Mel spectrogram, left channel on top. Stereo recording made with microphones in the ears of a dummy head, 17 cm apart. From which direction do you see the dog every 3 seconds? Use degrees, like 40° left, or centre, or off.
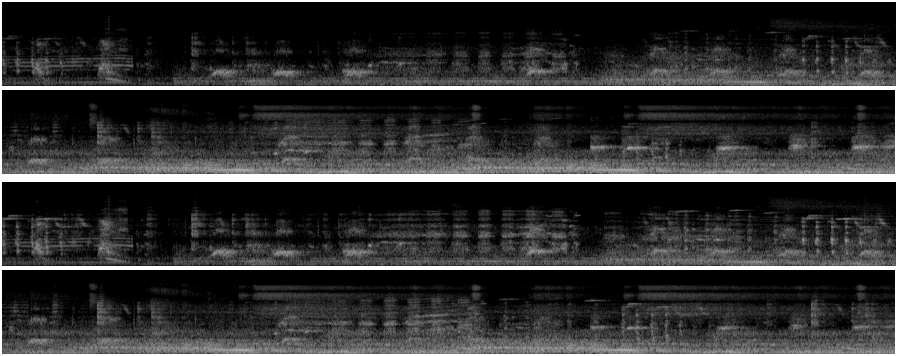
40° right, 30° right, 20° right, centre, 20° left, 30° left.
